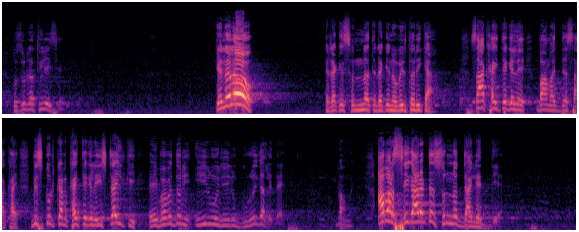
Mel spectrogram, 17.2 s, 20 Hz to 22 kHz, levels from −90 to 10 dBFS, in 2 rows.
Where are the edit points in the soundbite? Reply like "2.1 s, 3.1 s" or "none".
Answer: 7.0 s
